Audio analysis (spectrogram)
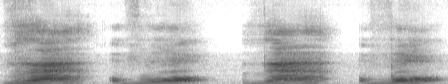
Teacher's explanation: ഈ ദാല് നേർപ്പിച്ച് ഉച്ചരിച്ചാൽ ദാല്, അതേ അക്ഷരത്തിന് നല്ല ഖനപ്പിച്ച് ഉച്ചരിച്ചാൽ വോ. കണ്ട, ഒരേ മഹ്റജാണ്.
